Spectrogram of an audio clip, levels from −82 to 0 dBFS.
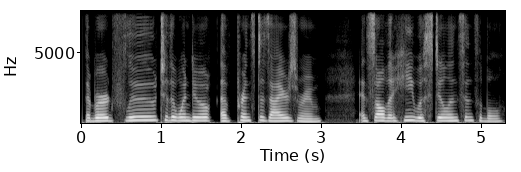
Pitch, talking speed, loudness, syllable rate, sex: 215 Hz, 190 wpm, -16 LUFS, 5.2 syllables/s, female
